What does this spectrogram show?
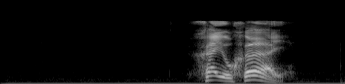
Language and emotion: Russian, positive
